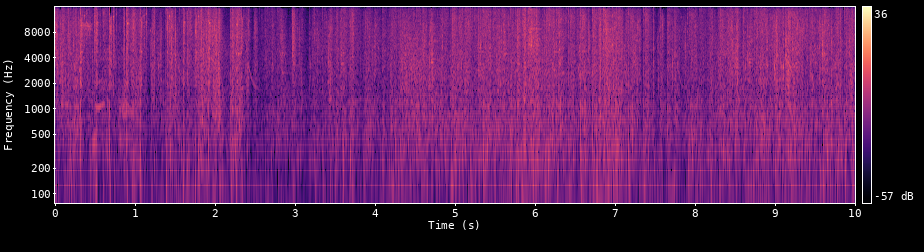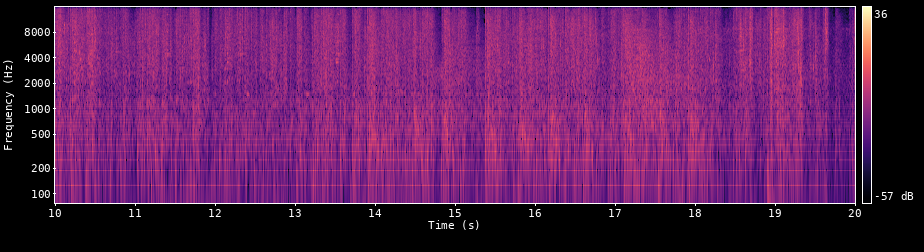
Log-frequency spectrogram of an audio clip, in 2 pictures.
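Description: Rapid gunfire bursts out in loud, repeated cracks.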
